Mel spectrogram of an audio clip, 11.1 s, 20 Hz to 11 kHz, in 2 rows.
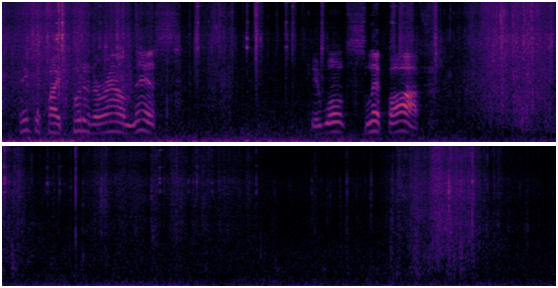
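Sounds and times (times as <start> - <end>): heavy chain rattling: 0.0 - 6.2
rustling and handling noise: 0.0 - 11.0.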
